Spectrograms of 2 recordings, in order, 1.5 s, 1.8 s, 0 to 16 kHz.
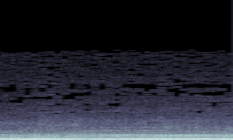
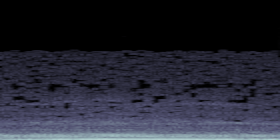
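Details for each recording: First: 2013 Dodge Avenger that intermittently dies while driving, floored on the road: engine drones at a low, flat, barely rising pitch, struggling for power; weak fuel pump suspected, fuel pressure test planned. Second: 2013 Dodge Avenger that intermittently dies while driving but restarts: engine revs up smoothly and settles evenly, no misses, hiss or knock, so vacuum leak or EGR issue unlikely; electrical fault suspected; normal engine revving.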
